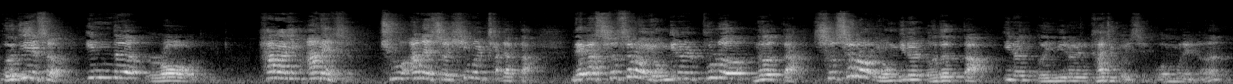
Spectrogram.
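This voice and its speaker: A man preaches a sermon in a strikingly high voice that leaps up and down. He pushes hard on his exhortations and then drops to quiet asides. The recording is very echoey and distant, with faint noise behind. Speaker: pastor. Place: church sanctuary. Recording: echoey hall, voice heard from afar, faint noise.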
